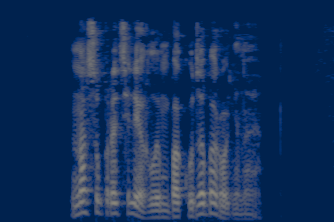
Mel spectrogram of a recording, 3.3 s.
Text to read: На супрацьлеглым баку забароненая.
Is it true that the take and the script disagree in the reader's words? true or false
false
